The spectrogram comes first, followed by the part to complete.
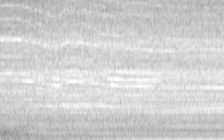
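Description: Cordless drill driving a screw into a wall stud, its motor whining steadily under load and growing gradually louder as the screw goes in.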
